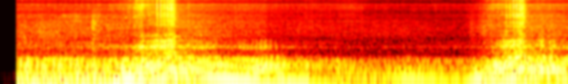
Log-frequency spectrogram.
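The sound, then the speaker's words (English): A truck engine revving: a deep, rumbling drone that surges into a loud rev burst early on, settles lower through the middle, then climbs into another strong rev near the end. “That's funny that your revving engine sounds like that because mine sounds like this.”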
